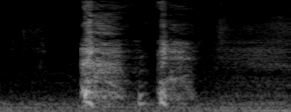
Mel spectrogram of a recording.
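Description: Two short, harsh cough bursts from an adult, a rough chesty cough during recovery from bronchitis.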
